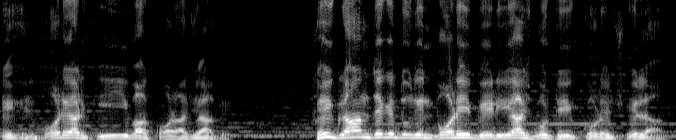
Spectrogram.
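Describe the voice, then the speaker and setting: A calm tantric storyteller played by a man recounts uncanny tales in a measured, reflective way. His voice sits at a medium pitch, with music behind it in this audio drama. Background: background music.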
